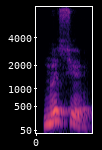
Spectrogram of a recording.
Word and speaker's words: monsieur: Monsieur, ok? Se escreve com mon, mas se pronuncia me, fechado.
